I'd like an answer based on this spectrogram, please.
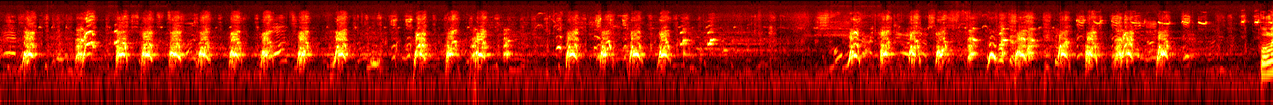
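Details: A two-and-a-half-year-old Croatian Sheepdog being tested for innate traits barks in a steady run of short, sharp barks. There are more than thirty, paced a little faster than two per second, with a brief quieter gap partway through.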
